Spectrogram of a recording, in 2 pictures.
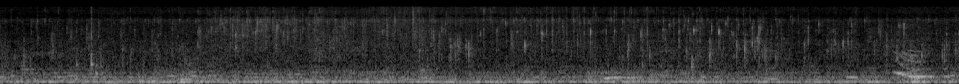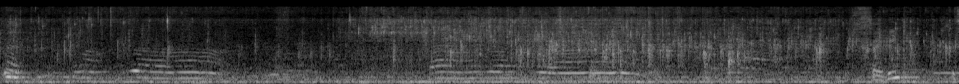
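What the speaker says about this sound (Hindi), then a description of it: "इसी तरह मैं और फ्राई कर लूँगी" Fish frying in oil on a high flame, a steady low sizzle throughout with faint voices over parts of it and a louder, brighter hiss toward the end.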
